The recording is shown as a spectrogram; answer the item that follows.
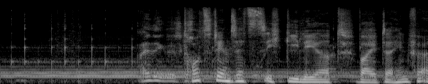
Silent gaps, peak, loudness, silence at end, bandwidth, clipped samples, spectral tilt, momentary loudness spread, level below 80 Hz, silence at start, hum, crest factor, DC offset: none; -10 dBFS; -27 LUFS; 0 s; 15.5 kHz; under 0.1%; -5 dB/octave; 11 LU; -62 dBFS; 0 s; none; 16 dB; under 0.1%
